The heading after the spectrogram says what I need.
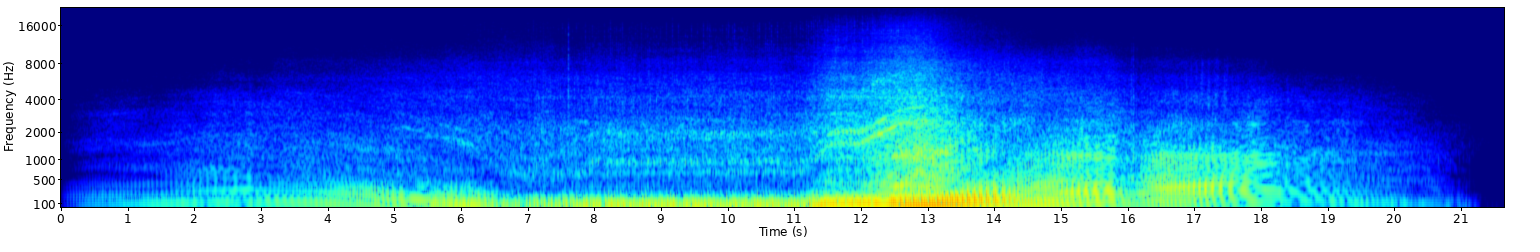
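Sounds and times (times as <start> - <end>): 
V-twin 997cc motorcycle approaching fast, decelerating, stopping, idling and driving away: 3.2 - 20.1.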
